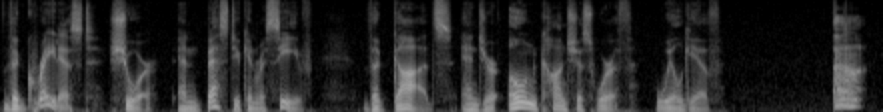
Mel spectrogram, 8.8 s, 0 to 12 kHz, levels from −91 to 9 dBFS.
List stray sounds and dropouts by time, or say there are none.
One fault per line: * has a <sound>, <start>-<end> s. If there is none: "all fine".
* has a throat clearing, 8.3-8.7 s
